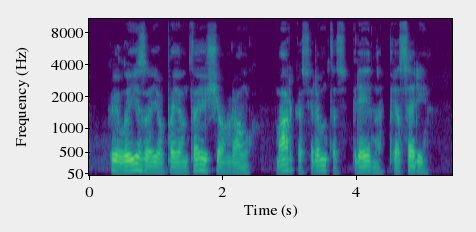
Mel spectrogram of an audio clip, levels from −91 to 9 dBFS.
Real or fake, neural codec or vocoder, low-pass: real; none; 9.9 kHz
